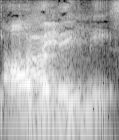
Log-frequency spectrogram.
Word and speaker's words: Abeni: Abeni, like do re mi. – Abeni. – Abeni. Yes.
